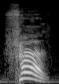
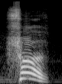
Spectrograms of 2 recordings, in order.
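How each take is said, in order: First: Said in the usual way. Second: "salt" said as "sol", English vowel; English pronunciation of salt. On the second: Shown as a demonstration. Teacher showing Spanish learners the English sound, slowly.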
